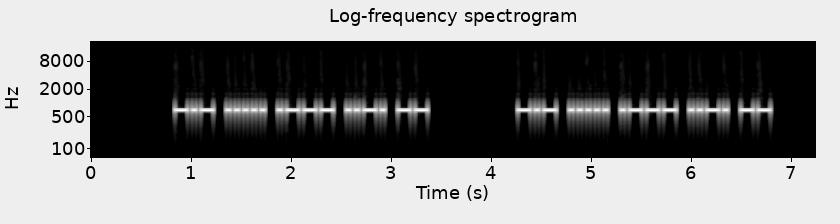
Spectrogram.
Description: Morse code, heard as a keyed tone, about 28 wpm, 700 Hz. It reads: K5JFM K5JFM
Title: USA Call Signs - 5 Characters - Repeated 3x - 28wpm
